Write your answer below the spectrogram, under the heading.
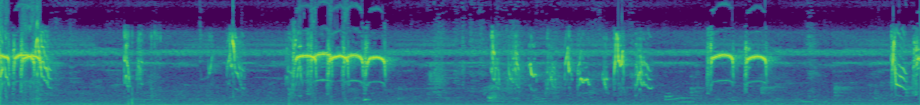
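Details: Bar-winged prinia lure sound used for trapping birds in forest: short bursts of high, arched, ringing notes in quick runs of three to four, with scattered sharp chirps between bursts and a faint steady high tone underneath.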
